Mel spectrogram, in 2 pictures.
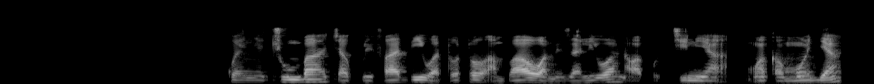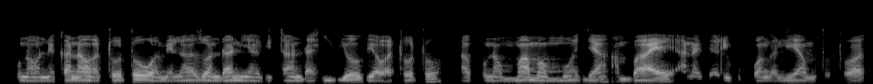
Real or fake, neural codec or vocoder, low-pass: real; none; 5.4 kHz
